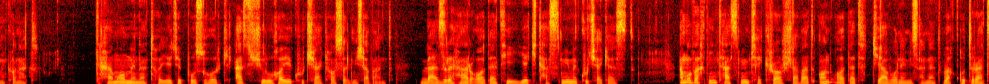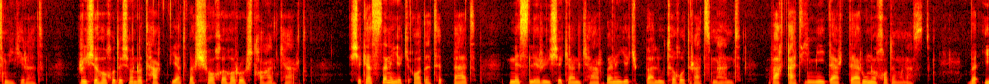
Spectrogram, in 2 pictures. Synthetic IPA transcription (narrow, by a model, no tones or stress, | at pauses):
miːkʰo̰næd̪̥ | t̪ʰæmɒːme̞næt̪ʰɒːje̞d͡ʒebozoɾɟʔæz̥ʃuɾuːhɒːje̞kʰuːt͡ʃʰæcʰhɒːse̞lmiːʃæ̰væ̰nd̪̥ | bæzɾe̞hæɾɒːd̪æt̪ʰiːje̞cʰt̪ʰæsmiːme̞kʰuːt͡ʃʰæcʰæst̪ | ʔæmːɒːvæχt̪ʰiːiːnt̪ʰæsmiːmt̪ʰe̞cʰɾɒːɾʃævæd̪̥ɒːnɒːd̪æt̪ʰd͡ʒævɒːne̞miːz̥ænæd̪̥væɡ̥od̪ɾæt̪ʰmiːɟiːɾæd̪̥ | riːʃeɦɒːxo̞d̪e̞ʃɒːnrɒːt̪ʰæɣvijæt̪ʰvæʃɒːxe̞ɦɒːɾoʃt̪xɒːɦænd̪̥̚cʰæ̰ɾd̪̥ | ʃe̞cʰæst̪æne̞je̞cʰɒːd̪æt̪ʰeb̥æd̪̥ | me̞sle̞ɾiːʃe̞cʰæncʰæɾd̪æne̞jecʰb̥æluːt̪ʰeɣo̞d̪ɾæt̪ʰmænd̪̥ | væɢ̥æd̪̥iːmiːd̪æɾd̪̥æɾuːne̞xo̞d̪e̞mɒːnæst̪ | væʔi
